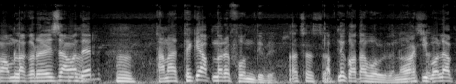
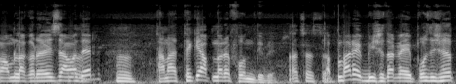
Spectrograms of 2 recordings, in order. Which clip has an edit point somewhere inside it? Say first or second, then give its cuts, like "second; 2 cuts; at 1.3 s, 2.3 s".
second; 1 cut; at 3.4 s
